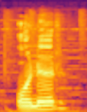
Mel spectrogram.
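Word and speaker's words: honour: একইভাবে অনার, আওয়ার এদের শুরুতে এইচ থাকলেও উচ্চারণ এইচের নয়, উচ্চারণ অ বা আ, তাই তাদের আগে অ্যান বসবে।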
